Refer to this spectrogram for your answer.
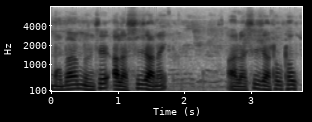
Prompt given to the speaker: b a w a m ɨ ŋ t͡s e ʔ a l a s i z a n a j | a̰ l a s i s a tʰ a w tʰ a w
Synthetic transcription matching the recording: m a b a m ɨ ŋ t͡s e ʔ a l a s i z a n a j | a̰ l a s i z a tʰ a w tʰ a w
